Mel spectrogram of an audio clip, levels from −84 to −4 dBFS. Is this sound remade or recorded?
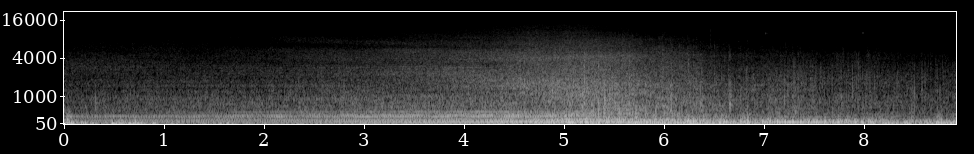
recorded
